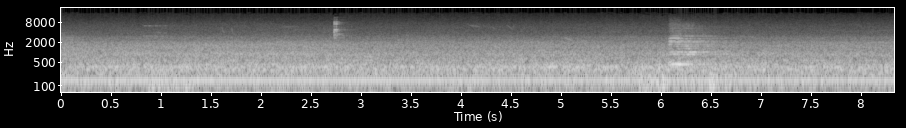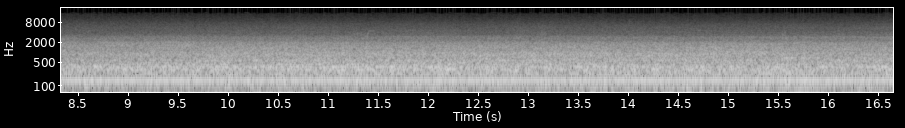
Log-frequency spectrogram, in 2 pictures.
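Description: A steady low hum from an electric train, with one short horn toot about six seconds in.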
